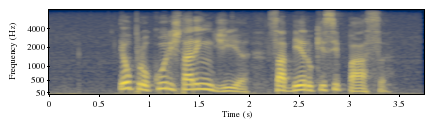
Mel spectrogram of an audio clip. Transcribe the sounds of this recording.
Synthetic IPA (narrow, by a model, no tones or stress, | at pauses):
ewpɾokuɾʊiʃt̪aɾẽj̃d͡ʒiɐ | sabeɾʊkɪsɪpasɐ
